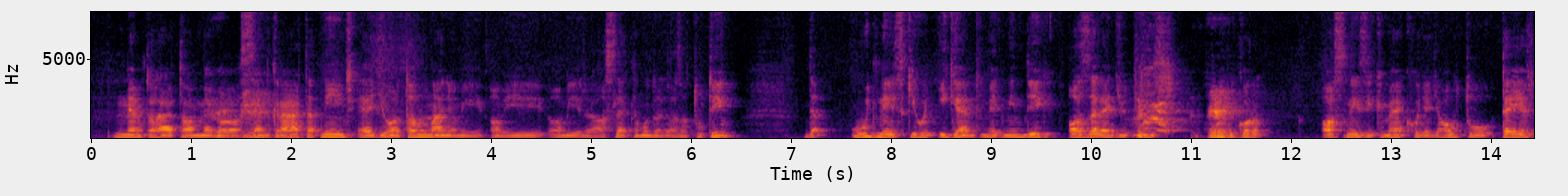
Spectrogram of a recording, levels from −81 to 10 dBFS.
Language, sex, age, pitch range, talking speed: Hungarian, male, 30-49, 125-155 Hz, 170 wpm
